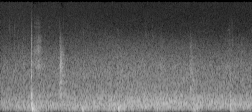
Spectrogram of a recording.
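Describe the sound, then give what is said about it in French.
Small waves lap steadily against the hull of a boat at anchor, a constant soft wash broken by a few light slaps and knocks, with no voices. “On entend un petit peu le clapot des vagues.”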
